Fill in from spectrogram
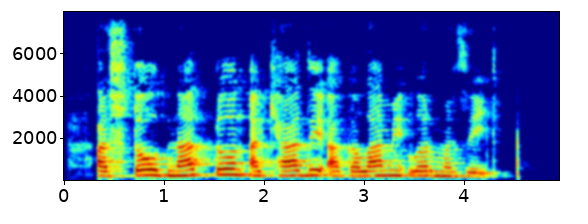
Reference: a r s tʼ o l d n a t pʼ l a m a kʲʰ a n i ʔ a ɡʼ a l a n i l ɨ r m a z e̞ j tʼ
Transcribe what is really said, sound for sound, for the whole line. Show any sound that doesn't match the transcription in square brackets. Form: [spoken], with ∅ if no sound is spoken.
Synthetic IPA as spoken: a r s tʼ o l d n a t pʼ l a [n] a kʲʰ a [d] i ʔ a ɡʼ a l a [m] i l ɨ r m a z e̞ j tʼ

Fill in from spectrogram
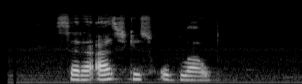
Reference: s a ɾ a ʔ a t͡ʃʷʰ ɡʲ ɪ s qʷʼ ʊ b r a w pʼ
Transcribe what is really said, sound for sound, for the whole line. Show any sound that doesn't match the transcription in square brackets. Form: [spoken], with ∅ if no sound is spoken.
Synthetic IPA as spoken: s a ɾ a ʔ a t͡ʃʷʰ ɡʲ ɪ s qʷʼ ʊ b [l] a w pʼ

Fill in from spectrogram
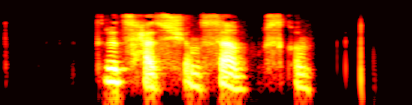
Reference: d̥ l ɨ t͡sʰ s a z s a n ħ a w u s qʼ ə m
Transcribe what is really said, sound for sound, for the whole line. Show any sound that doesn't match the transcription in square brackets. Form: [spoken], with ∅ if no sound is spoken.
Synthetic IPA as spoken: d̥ [r] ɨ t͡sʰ [ħ] a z [ʃ] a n [s] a [b] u s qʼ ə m

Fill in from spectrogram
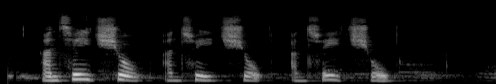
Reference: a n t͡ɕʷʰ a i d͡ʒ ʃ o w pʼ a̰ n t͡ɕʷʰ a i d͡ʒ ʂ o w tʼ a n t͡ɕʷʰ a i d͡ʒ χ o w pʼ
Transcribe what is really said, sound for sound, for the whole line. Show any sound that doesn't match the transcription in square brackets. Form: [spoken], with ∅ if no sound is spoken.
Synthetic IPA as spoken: a n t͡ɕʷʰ a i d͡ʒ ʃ o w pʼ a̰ n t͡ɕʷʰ a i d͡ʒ [ʃ] o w [pʼ] a n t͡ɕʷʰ a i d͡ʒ [ʃ] o w pʼ

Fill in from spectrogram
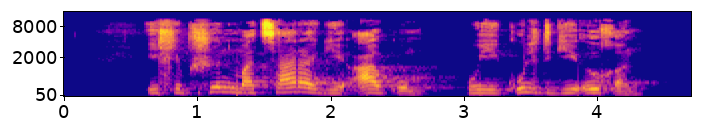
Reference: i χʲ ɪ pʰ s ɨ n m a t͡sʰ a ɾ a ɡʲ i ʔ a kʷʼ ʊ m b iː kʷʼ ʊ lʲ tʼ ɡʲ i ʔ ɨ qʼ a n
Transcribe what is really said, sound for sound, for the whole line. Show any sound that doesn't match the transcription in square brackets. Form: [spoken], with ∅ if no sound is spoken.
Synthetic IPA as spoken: i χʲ ɪ pʰ [ʂ] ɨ n m a t͡sʰ a ɾ a ɡʲ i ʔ a kʷʼ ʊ m [w] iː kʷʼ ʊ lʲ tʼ ɡʲ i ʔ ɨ qʼ a n

